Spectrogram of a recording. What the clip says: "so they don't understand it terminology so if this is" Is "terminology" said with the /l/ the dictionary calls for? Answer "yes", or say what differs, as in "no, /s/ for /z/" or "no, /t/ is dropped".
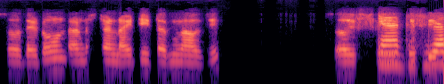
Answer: no, /l/ is dropped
